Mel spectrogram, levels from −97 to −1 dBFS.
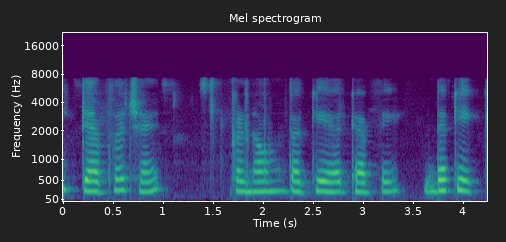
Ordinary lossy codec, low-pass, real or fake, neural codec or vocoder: none; 7.2 kHz; fake; codec, 16 kHz, 0.8 kbps, ZipCodec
